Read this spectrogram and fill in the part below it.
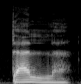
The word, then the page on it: dalla: Vafsi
